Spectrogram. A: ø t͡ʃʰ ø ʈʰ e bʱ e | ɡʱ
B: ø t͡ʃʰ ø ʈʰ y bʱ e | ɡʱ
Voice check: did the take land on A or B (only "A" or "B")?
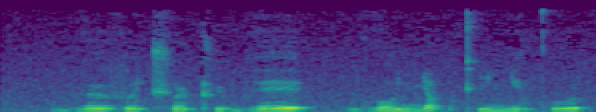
B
